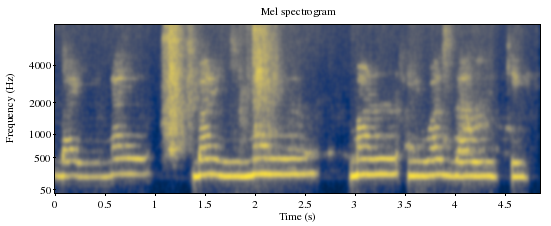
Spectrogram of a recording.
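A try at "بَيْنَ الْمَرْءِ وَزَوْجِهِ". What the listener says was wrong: Ra tebal sikit. Bainal mar'i wa zawjih.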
